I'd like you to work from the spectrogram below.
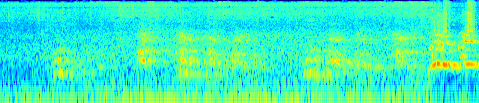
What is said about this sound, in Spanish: Que un paisaje, o sea, el- los perros le dan como esa, esa, ese toque de paisaje desolado, es como solo quedan los perros, ¿no?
